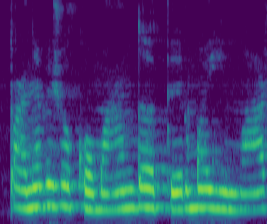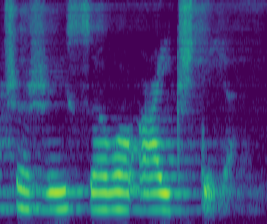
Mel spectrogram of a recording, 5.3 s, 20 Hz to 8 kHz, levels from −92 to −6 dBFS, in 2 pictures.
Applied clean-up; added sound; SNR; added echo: none; none; none; reverberation time 1.3 s.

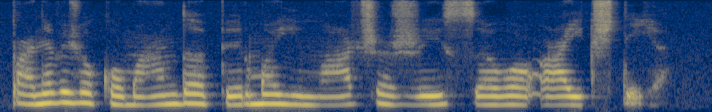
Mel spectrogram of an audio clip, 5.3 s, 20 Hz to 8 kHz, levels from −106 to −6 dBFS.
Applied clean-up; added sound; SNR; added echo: none; none; none; none.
